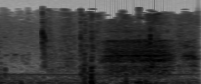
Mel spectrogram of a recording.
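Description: Handling noise from a camera being turned around in the hand: a couple of short knocks, then soft rustling over a faint room hum.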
